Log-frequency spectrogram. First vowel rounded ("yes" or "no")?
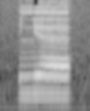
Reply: no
